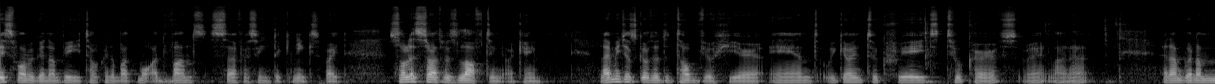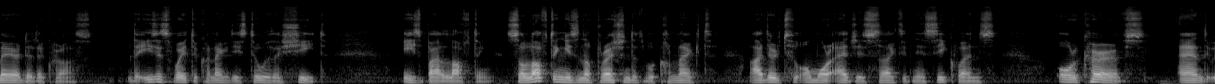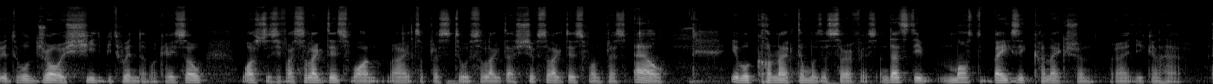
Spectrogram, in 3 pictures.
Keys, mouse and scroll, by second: 5.0 middle click, 5.8 alt+middle click, 6.6 alt+middle click, 7.3 shift+middle click, 7.8 shift+middle click, 9.2 shift+a, 9.6 click, 10.3 click, 11.0 alt+x, 11.9 click, 12.5 middle drag, 12.9 right click, 13.2 shift+middle click, 13.9 shift+middle click, 20.1 typing, 27.2 click, 27.6 click, 27.9 click, 28.3 2, 28.6 click, 29.7 shift+click, 30.6 l, 35.6 shift+middle click, 36.1 shift+middle click.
